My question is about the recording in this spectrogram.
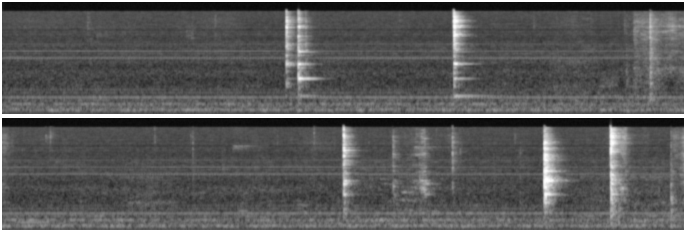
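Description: A metal utensil clinking against the cooking pan and a glass dish as fried grey mullet in curry are lifted out and set down. A handful of sharp, scattered clinks with a short ring, the loudest near the end, over a steady low hum.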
